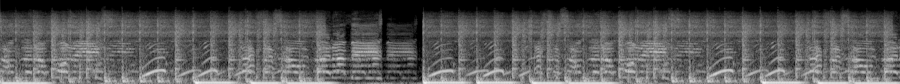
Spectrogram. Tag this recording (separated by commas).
Music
